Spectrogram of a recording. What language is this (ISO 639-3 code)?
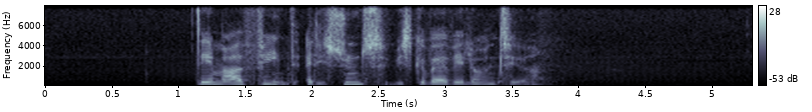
dan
